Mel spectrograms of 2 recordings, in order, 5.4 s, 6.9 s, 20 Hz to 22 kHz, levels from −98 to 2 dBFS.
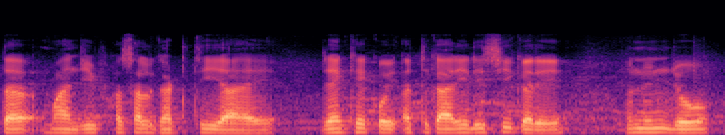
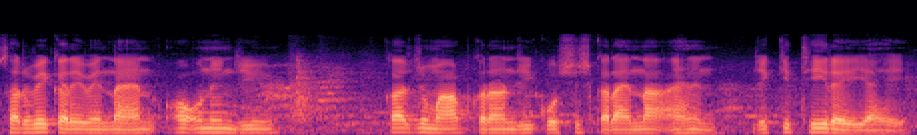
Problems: constant background noise, echo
